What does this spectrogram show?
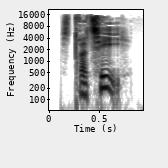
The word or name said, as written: strateg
